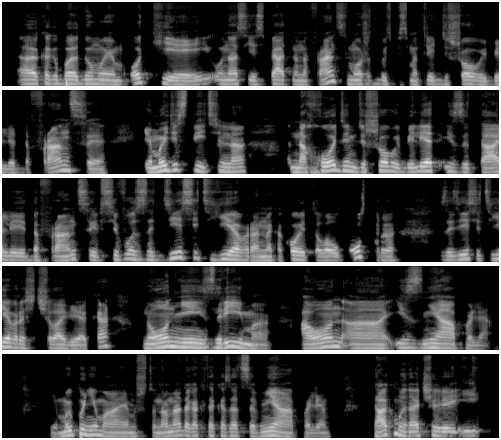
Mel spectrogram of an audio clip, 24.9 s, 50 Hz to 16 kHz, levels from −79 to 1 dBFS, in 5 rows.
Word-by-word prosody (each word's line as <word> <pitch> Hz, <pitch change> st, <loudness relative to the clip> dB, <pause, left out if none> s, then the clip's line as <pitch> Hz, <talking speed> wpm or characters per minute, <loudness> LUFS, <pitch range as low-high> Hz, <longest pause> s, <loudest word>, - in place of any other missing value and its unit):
э, 135 Hz, 0 st, +3 dB
как 135 Hz, 0 st, -3 dB
бы 135 Hz, 0 st, +4 dB
думаем: 125 Hz, -4 st, -1 dB
"Окей, 130 Hz, -6 st, -1 dB
у 130 Hz, -, -7 dB
нас 125 Hz, 0 st, -1 dB
есть 120 Hz, -1 st, -7 dB
пятна 120 Hz, -1 st, +1 dB
на 110 Hz, -1 st, -5 dB
Франции, 195 Hz, -, -1 dB
может 120 Hz, 0 st, -3 dB
быть, 120 Hz, -2 st, -9 dB
посмотреть 115 Hz, +2 st, -7 dB
дешевый 115 Hz, 0 st, -2 dB
билет 110 Hz, -1 st, -7 dB
до -, -, -13 dB
Франции?" 165 Hz, -, 0 dB, 0.3 s
И 130 Hz, -, -2 dB
мы 145 Hz, +6 st, +6 dB
действительно 160 Hz, -7 st, -1 dB, 0.5 s
находим 155 Hz, +6 st, +3 dB
дешевый 140 Hz, +2 st, +1 dB
билет 150 Hz, +4 st, +4 dB
из 135 Hz, -3 st, -6 dB
Италии 125 Hz, 0 st, +2 dB
до 115 Hz, -, -4 dB
Франции 120 Hz, +3 st, -2 dB
всего 140 Hz, +6 st, -3 dB
за 135 Hz, -1 st, -4 dB
10 180 Hz, +6 st, -2 dB
евро 135 Hz, -5 st, +2 dB
на 115 Hz, 0 st, -2 dB
какой-то 135 Hz, -4 st, 0 dB
лоукостер, 120 Hz, -, -1 dB, 0.4 s
за 130 Hz, 0 st, -6 dB
10 145 Hz, 0 st, -4 dB
евро 145 Hz, -4 st, +2 dB
с 125 Hz, +1 st, -7 dB
человека, 115 Hz, +8 st, -1 dB, 0.3 s
но 125 Hz, +1 st, +3 dB
он 165 Hz, +1 st, +6 dB
не 150 Hz, -2 st, +4 dB
из 135 Hz, 0 st, -2 dB
Рима, 130 Hz, -8 st, +2 dB, 0.3 s
а 120 Hz, -1 st, +3 dB
он, 165 Hz, +6 st, +3 dB
а, 120 Hz, -1 st, +1 dB
из 135 Hz, -2 st, -3 dB
Неаполя. 120 Hz, -6 st, +1 dB, 0.6 s
И 105 Hz, -, -12 dB
мы 135 Hz, +8 st, +1 dB
понимаем, 120 Hz, -10 st, 0 dB
что 115 Hz, 0 st, -11 dB
нам 115 Hz, +2 st, -1 dB
надо 145 Hz, +1 st, +2 dB
как-то 130 Hz, 0 st, -2 dB
оказаться 130 Hz, -1 st, -3 dB
в 120 Hz, -, -10 dB
Неаполе. 110 Hz, -5 st, +1 dB, 0.4 s
Так -, -, +4 dB
мы -, -, +2 dB
начали 135 Hz, 0 st, +2 dB
и 140 Hz, -, -6 dB
130 Hz, 155 wpm, -24 LUFS, 120-145 Hz, 0.6 s, мы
